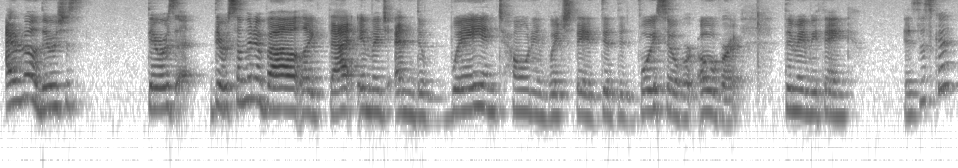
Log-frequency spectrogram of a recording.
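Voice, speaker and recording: A woman's voice: fairly high pitch, brisk, fairly bright tone. Emphatic woman in an echoey room. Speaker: co-host of a game reaction show. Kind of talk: casual chat, giving opinions on a story.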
